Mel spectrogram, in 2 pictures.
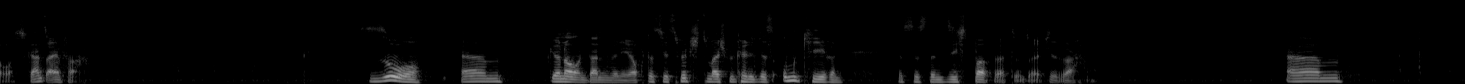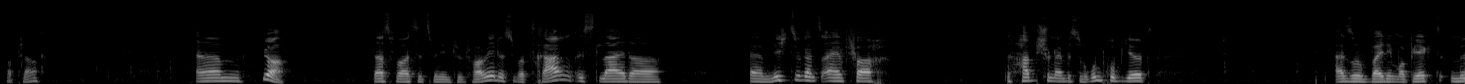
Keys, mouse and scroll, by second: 3.0-7.0 drag, 7.0 g, 10.3-12.8 drag, 12.8 scroll down 1, 13.0-13.4 middle drag, 13.4 click, 13.7 g, 14.3 click, 14.5 g, 15.4 scroll down 3, 15.6 shift+middle click, 15.8 scroll up 7, 16.0 alt+a, 16.1-16.6 middle drag, 16.6-17.7 scroll down 6, 17.7 click, 18.1-19.1 scroll up 4, 19.1 click, 19.4-22.2 shift+middle drag, 22.2-22.6 scroll up 3, 22.6-22.9 shift+middle drag, 22.9 click, 23.4-25.2 scroll down 5, 25.2 click, 25.5 scroll up 3, 25.8 click, 26.1 scroll down 3, 26.2 middle click, 26.6 g, 27.1-28.2 middle drag, 28.2-28.6 scroll up 1, 28.6 middle click, 28.9-29.3 scroll down 7.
